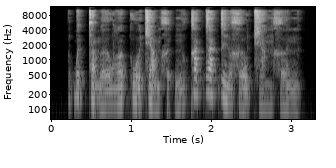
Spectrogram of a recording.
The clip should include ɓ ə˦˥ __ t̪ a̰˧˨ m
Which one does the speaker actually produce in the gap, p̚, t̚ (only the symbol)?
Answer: t̚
